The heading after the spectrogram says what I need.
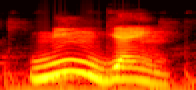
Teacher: quando a gente tem a letra m ou a letra n a gente pronuncia da mesma forma que é uma vogal nasalizada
